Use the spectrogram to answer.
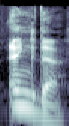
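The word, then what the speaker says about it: Engda (恒大): En chinois, son nom se prononce Engda, ce qui signifie grand pour toujours.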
